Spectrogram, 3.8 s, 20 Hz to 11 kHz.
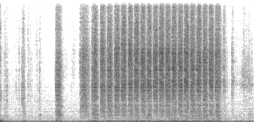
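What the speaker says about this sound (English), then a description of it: "it can take you a minute to sand it enough" Sanding the balsa wood of a Guillow DC-3 model plane wing by hand: a few scattered scrapes, then a steady run of rapid, rhythmic back-and-forth rasping strokes, close and loud, with no talk.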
